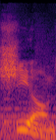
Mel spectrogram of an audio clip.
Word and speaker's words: Shion: Plus, the female protagonist is named Shion, pronounced as Shion, so that's definitely a plus.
